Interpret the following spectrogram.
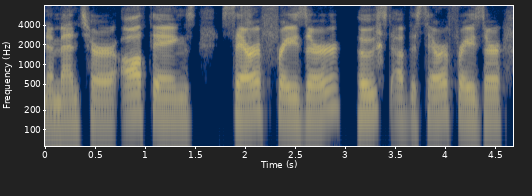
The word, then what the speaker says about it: Fraser: grandparents I don't know somehow it morphed into Frasier but it is actually pronounced Fraser it's like Brendan Fraser who I have to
